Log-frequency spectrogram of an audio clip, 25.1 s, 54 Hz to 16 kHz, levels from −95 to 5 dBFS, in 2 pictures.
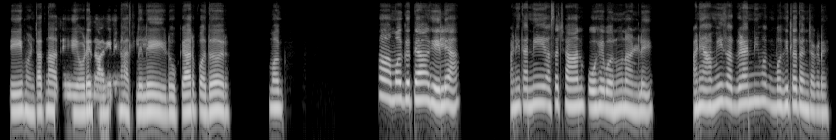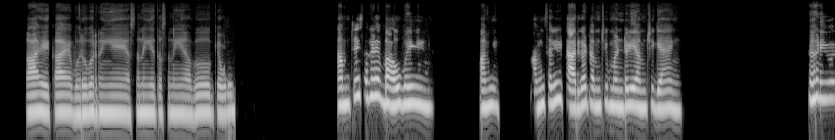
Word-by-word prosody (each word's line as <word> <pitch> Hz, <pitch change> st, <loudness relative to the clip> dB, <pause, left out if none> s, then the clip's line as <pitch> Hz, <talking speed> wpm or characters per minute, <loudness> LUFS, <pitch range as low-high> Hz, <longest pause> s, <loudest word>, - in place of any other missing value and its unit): ते 175 Hz, +1 st, +1 dB
म्हणतात 175 Hz, -1 st, -1 dB
ना, 185 Hz, -1 st, +1 dB
ते 170 Hz, 0 st, -7 dB
एवढे 165 Hz, +1 st, +3 dB
दागिने 170 Hz, +1 st, -3 dB
घातलेले, 165 Hz, 0 st, +1 dB
डोक्यावर 170 Hz, +3 st, +1 dB
पदर. 175 Hz, +1 st, +2 dB, 0.6 s
मग 200 Hz, -1 st, 0 dB, 1.5 s
हां. 310 Hz, -3 st, +1 dB
मग 285 Hz, 0 st, +1 dB
अ, -, -, +6 dB
त्या 280 Hz, 0 st, +4 dB
गेल्या. 220 Hz, -2 st, +3 dB, 0.8 s
आणि 205 Hz, +2 st, -1 dB
त्यांनी 225 Hz, +2 st, -1 dB
असं 225 Hz, +1 st, -4 dB
छान 220 Hz, -1 st, +1 dB
पोहे 205 Hz, 0 st, +2 dB
बनवून 195 Hz, +1 st, +1 dB
आणले 175 Hz, -2 st, -1 dB, 0.7 s
आणि 205 Hz, +3 st, +1 dB
आम्ही 215 Hz, +5 st, 0 dB
सगळ्यांनी 245 Hz, +2 st, -1 dB
मग 260 Hz, -5 st, -4 dB
बघितलं 220 Hz, +1 st, 0 dB
त्यांच्याकडे. 180 Hz, -5 st, -1 dB, 0.5 s
"काय 175 Hz, +1 st, +2 dB
हे 170 Hz, -, +2 dB
काय? 175 Hz, 0 st, +1 dB
बरोबर 165 Hz, +2 st, 0 dB
नाहीये. 165 Hz, 0 st, 0 dB
असं 165 Hz, +2 st, -4 dB
नाहीये, 170 Hz, 0 st, +1 dB
तसं 160 Hz, +1 st, -8 dB
नाहीये. 165 Hz, 0 st, -1 dB
अगं 165 Hz, +2 st, -1 dB
केवढं?" 165 Hz, +1 st, -2 dB, 1.6 s
आमचे 230 Hz, +8 st, +3 dB
सगळे 320 Hz, 0 st, +3 dB
भाऊ-बहीण 235 Hz, -1 st, +4 dB, 0.8 s
आम्ही, 215 Hz, +2 st, +1 dB, 0.6 s
आम्ही 210 Hz, +3 st, +1 dB
सगळी 255 Hz, +4 st, +2 dB
टार्गट, 215 Hz, +2 st, +3 dB
आमची 215 Hz, +1 st, 0 dB
मंडळी 215 Hz, +1 st, +3 dB
आमची 205 Hz, 0 st, 0 dB
गँग. 195 Hz, -1 st, 0 dB, 1.9 s
आणि 285 Hz, +1 st, +2 dB
मग. 290 Hz, 0 st, -3 dB
200 Hz, 125 wpm, -20 LUFS, 170-225 Hz, 1.9 s, अ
